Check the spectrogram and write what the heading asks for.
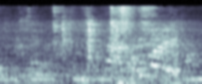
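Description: Restaurant hubbub: children's and adults' voices chattering at the tables, with a steady low tone underneath.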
